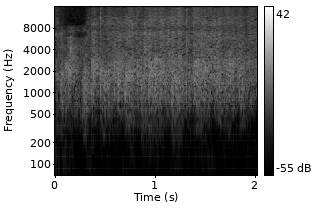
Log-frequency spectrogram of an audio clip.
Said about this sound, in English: You come with the applause and the kick-ass intro. That's awesome, man.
